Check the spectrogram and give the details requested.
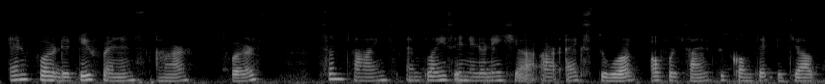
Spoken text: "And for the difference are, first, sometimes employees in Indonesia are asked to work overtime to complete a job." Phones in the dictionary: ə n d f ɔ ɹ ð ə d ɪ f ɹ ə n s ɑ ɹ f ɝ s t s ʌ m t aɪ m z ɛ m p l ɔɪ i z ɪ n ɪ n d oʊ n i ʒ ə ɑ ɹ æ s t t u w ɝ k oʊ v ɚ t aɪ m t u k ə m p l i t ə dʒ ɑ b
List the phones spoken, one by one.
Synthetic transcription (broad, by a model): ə n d f ɔ ɹ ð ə d ɪ f ɹ ə n s ɑ ɹ f ɝ s t s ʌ m t aɪ m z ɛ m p l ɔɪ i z ɪ n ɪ n d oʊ n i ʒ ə ɑ ɹ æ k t t u w ɝ k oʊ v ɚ t aɪ m t u k ə m p l i t ə dʒ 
